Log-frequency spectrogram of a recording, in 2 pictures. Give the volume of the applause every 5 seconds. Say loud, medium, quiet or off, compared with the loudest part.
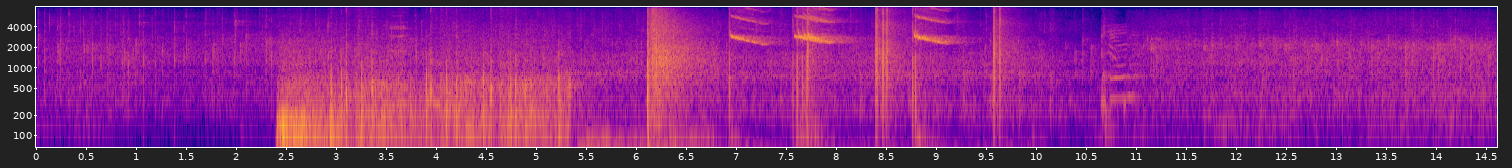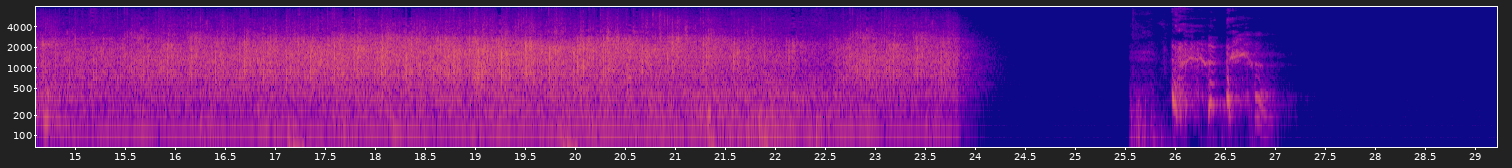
medium, medium, medium, loud, loud, off.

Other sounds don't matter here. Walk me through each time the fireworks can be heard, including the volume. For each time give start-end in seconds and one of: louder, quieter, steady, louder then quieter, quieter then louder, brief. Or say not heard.
2.4-9.8 louder.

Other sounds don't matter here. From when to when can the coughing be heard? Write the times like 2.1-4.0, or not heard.
3.5-4.2, 10.6-11.0, 25.6-27.0.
